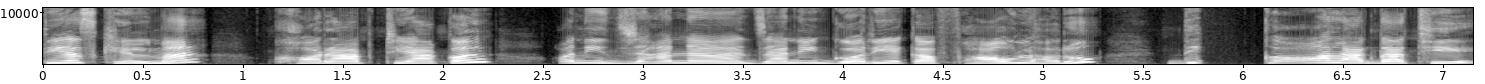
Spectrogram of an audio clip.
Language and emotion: Nepali, disgusted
